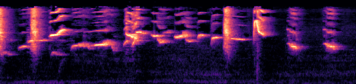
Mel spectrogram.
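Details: Oriental magpie-robin singing as a lure for other magpie-robins: sliding whistles and warbled phrases broken by scratchy, harsh bursts, later short downslurred whistles repeated; faint low rumble underneath.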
